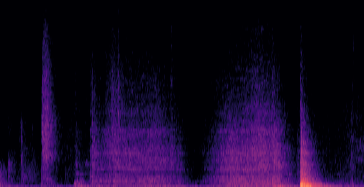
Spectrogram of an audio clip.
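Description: A wooden chair scrapes and shuffles across a floor, a rough dragging noise ending in a solid knock as it is set down. Close by, with no voices.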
